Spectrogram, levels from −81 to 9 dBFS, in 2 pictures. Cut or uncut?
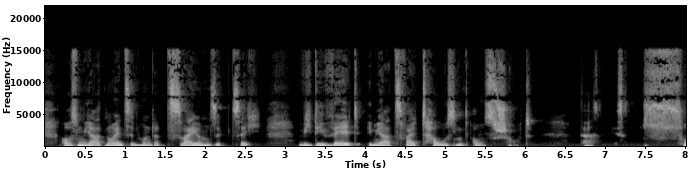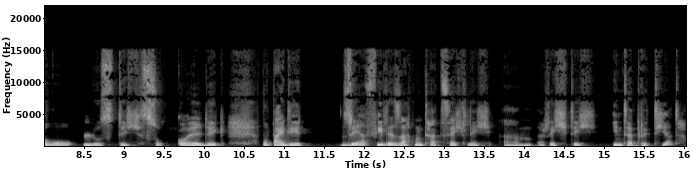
uncut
